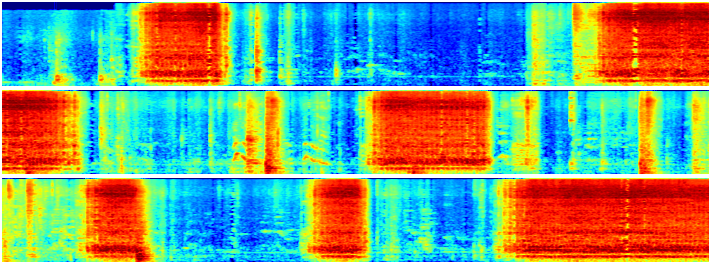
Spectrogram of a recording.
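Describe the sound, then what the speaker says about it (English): Sewing machine stitching the side seam of a bustier blouse, running in several loud bursts of steady whirring separated by short pauses and quiet handling noises. "Sew the side."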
